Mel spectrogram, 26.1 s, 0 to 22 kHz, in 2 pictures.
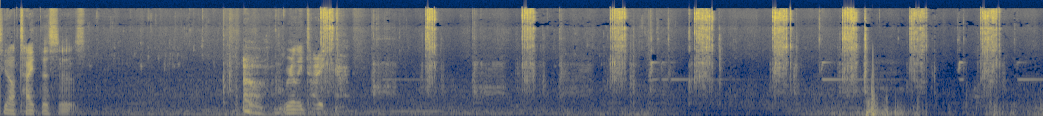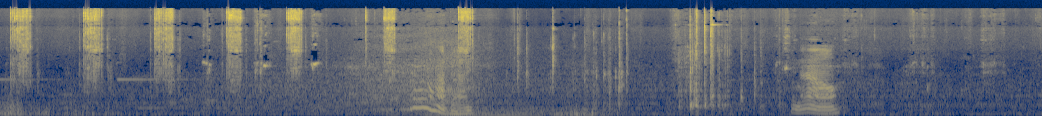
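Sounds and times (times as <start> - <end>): ratchet clicking: 4.0 - 9.0, 9.6 - 18.0, 18.8 - 20.1.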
